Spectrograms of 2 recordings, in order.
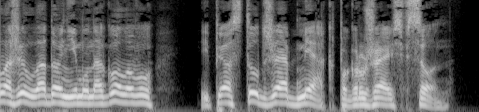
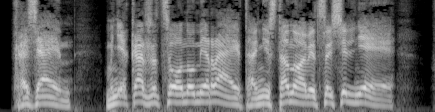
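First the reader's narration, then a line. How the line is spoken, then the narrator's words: Panicked squeak. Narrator (Russian): в панике запищал Кеша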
